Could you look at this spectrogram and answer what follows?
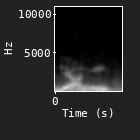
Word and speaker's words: Gnani: is very confusing because it is pronounced as gani but it is spelled as g n a n i so we are uh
